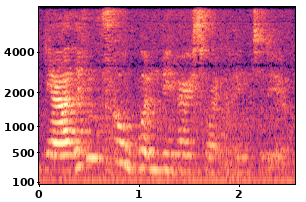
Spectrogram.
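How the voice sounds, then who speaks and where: A kindly, casual mother , read by a woman at an amateur table read. The voice is a bit high with lively intonation. It is heard from afar in a very echoey room. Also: a little fast, lightly acted. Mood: warm, casual. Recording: echoey room, distant mic, faint noise.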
